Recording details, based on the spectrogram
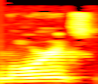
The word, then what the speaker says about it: Laurence: All right, they can follow me on Twitter at Laurence W. Holmes, and my first name is spelled L-A-U-R-E-N-C-E, and a lot of people get that wrong.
